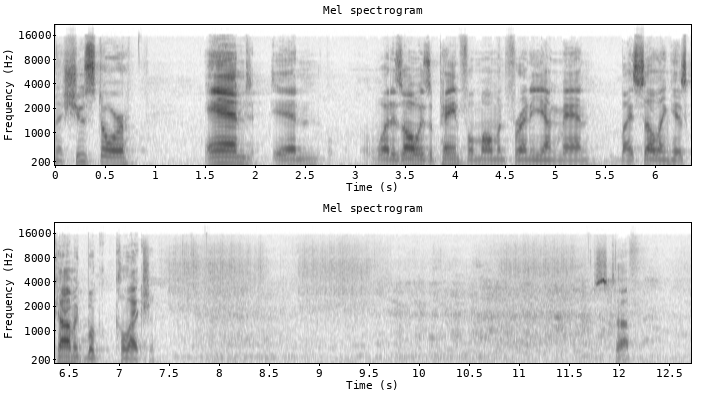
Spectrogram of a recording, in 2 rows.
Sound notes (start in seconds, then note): 9.2 laughter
